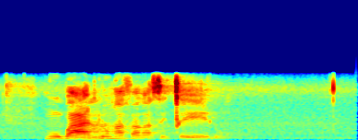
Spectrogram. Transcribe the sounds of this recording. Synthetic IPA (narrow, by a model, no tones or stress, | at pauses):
ŋuɓanilɔŋafak̬asiǀɛːlɔ̰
